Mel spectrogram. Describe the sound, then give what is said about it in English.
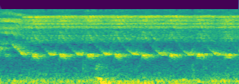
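A toy siren from a Meccano police car, mixed in with Lego, wails in a steady, rapidly repeating two-tone pattern, high-pitched and electronic, playing on its own without any talk. “Right, that's off the Meccano police car, isn't it?”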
